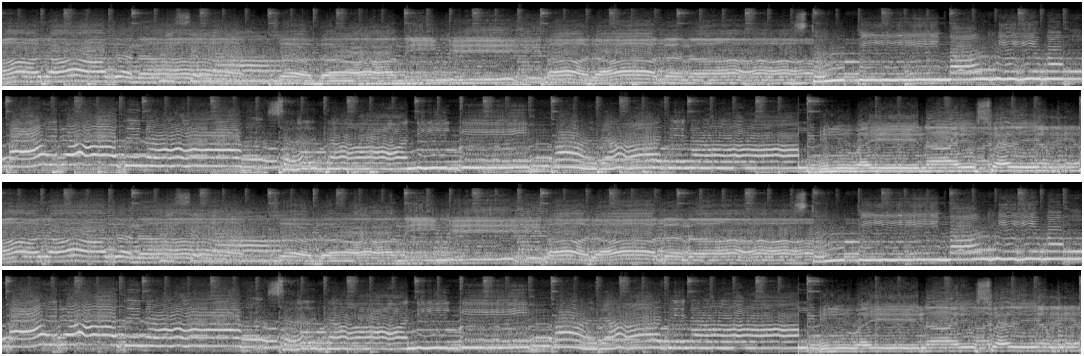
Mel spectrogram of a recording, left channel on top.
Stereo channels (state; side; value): normal; both; correlation 0.62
